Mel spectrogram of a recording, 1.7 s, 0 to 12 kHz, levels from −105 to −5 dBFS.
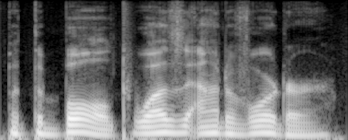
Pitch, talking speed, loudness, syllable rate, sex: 100 Hz, 240 wpm, -17 LUFS, 5.0 syllables/s, male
